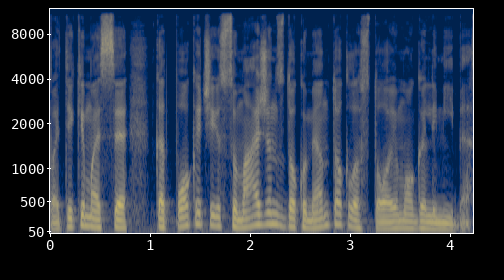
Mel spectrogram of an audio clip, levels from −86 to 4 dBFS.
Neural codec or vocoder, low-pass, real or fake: vocoder, 48 kHz, 128 mel bands, Vocos; 10.8 kHz; fake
